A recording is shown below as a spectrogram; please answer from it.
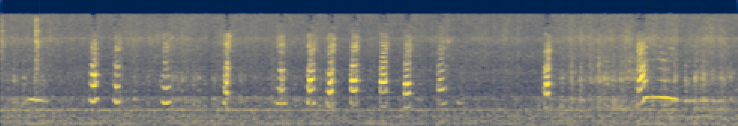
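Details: A male pet cat talks to flying bugs while hunting them, making a run of short clipped chirps and chattering clicks, roughly a dozen in quick irregular bursts, closing with a longer rising-then-falling meow.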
